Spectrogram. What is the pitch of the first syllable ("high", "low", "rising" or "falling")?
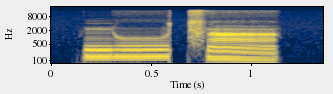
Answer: high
